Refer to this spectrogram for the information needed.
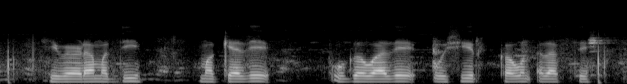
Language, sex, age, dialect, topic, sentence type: Marathi, male, 18-24, Varhadi, agriculture, question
